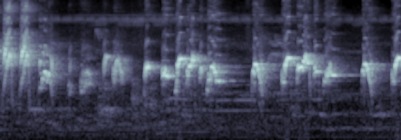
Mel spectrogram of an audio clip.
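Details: Red-whiskered bulbul, song played to excite caged birds: continuous lively chatter of varied warbled and whistled notes in short bursts with almost no pauses.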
